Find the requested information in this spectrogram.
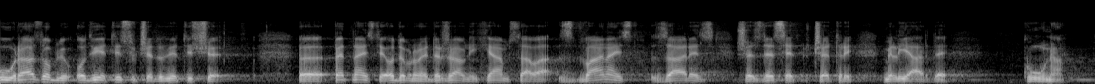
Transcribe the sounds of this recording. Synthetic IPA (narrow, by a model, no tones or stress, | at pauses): uɾaːzd̪o̞bʎuʔod̪d̪ʋije̞t̪isut͡ɕe̞d̪od̪ʋije̞t̪isu̥t͡ɕe | pe̞t̪najst̪eo̞d̪obɾoned̪r̩ʒaːʋnḭːxjaːmst̪aːʋa̰ːzd̪ʋaːnaest̪zaːɾezʃezd̪e̞seːt̪t͡ʃet̪ɾimiliaɾd̪e | kuːna̰ː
